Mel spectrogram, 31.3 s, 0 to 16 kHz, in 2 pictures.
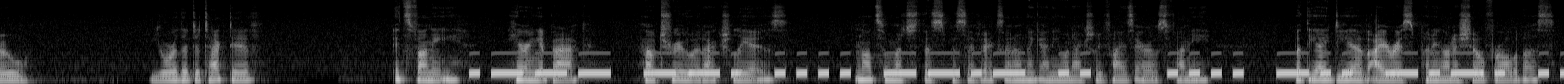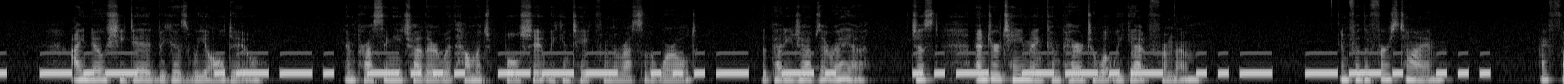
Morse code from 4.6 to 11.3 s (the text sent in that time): JGHQI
